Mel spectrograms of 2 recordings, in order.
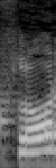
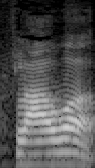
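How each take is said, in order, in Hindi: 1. इसका स्वर floor वाले स्वर जैसा है। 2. इसका स्वर flower वाले स्वर जैसा है। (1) "बेटा फ्लोर नहीं है" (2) "फ्लावर जो फूल होता है ना, उसकी और इसकी प्रोनाउंसिएशन सेम है"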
